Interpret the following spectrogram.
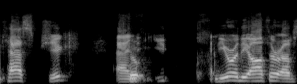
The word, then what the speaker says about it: Kasprzyk: today's guest is let's see if i can pronounce your last name right cass chick perfect all right let's hear you pronounce it i kaspick and you're the author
